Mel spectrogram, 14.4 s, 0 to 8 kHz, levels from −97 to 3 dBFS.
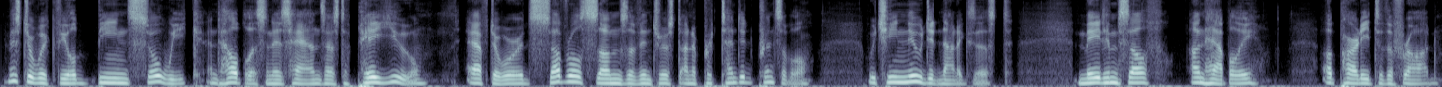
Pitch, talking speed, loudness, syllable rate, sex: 150 Hz, 155 wpm, -19 LUFS, 4.6 syllables/s, male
